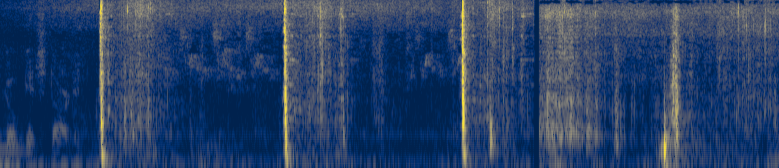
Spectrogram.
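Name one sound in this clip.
A pick strikes into hard clay soil.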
